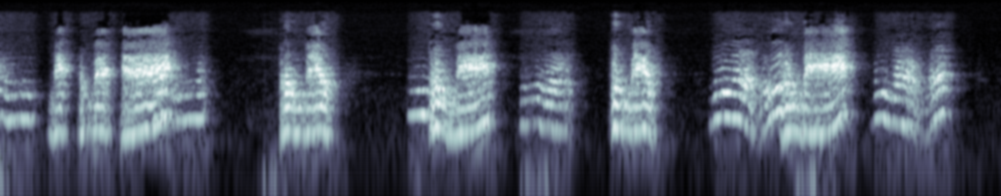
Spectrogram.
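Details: Parrot producing rough, voice-like phrases in bursts about a second long, each with wavering pitch, separated by short silences.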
